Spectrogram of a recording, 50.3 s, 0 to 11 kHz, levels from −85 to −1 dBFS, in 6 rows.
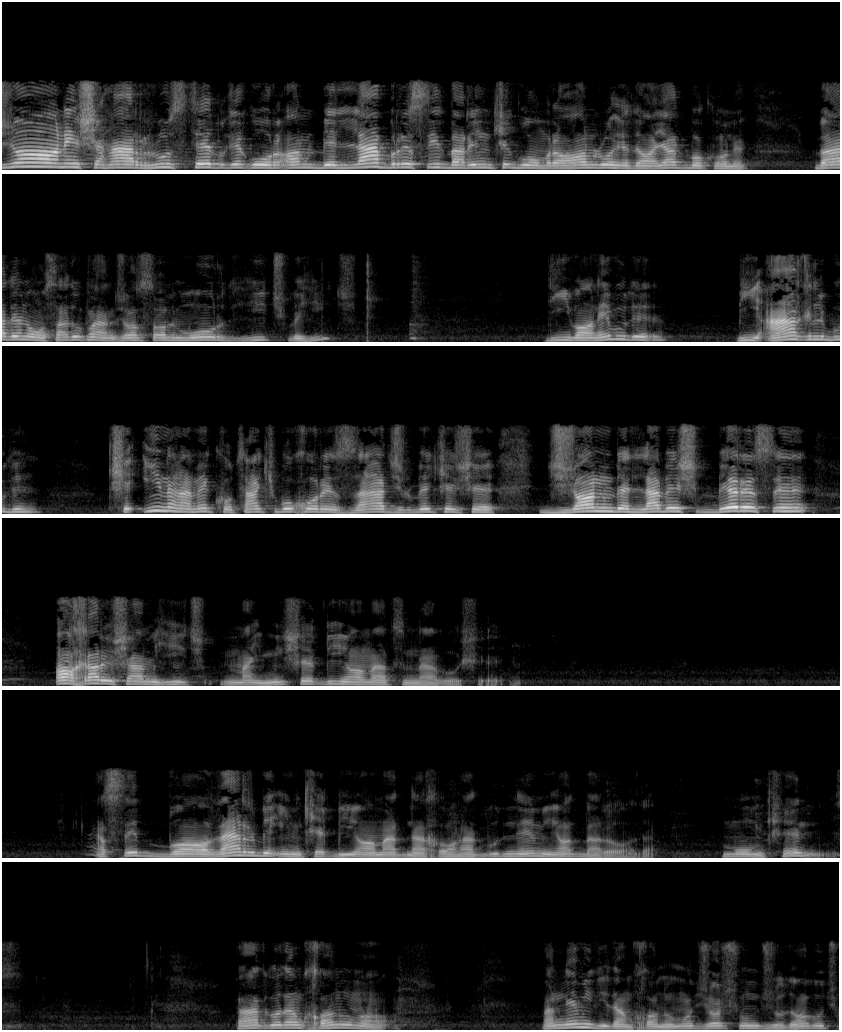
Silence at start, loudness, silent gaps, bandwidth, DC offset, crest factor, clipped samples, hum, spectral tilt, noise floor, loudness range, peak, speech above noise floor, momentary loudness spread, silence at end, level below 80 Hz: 0 s; -28 LUFS; none; 6.2 kHz; under 0.1%; 22 dB; under 0.1%; none; -7 dB/octave; -68 dBFS; 15 LU; -6 dBFS; 41 dB; 17 LU; 0.05 s; -70 dBFS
